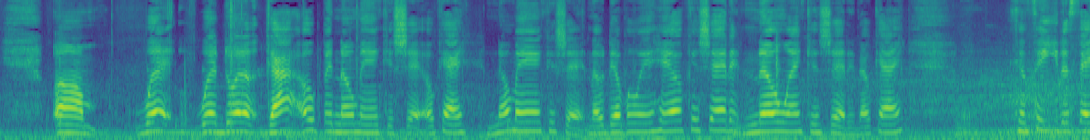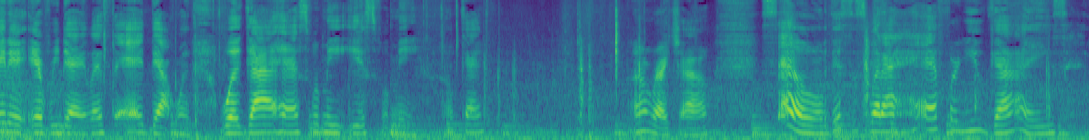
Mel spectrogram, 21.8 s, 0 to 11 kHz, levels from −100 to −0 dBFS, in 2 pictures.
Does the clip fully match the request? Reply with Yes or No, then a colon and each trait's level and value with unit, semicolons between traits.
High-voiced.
Yes: high, 200 Hz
